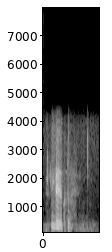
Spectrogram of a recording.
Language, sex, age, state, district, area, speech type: Kashmiri, male, 30-45, Jammu and Kashmir, Ganderbal, rural, conversation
